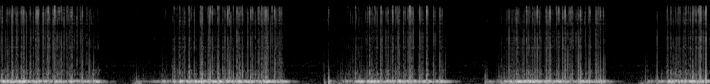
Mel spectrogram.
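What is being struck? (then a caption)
Metal mesh microphone grille. Long acrylic nails on both hands scratch the hollow, rounded metal mesh grille of a black USB condenser microphone. Five bursts of dense, crackly scratching are separated by short pauses, each carrying a heavy low rumble under a bright, gritty hiss.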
